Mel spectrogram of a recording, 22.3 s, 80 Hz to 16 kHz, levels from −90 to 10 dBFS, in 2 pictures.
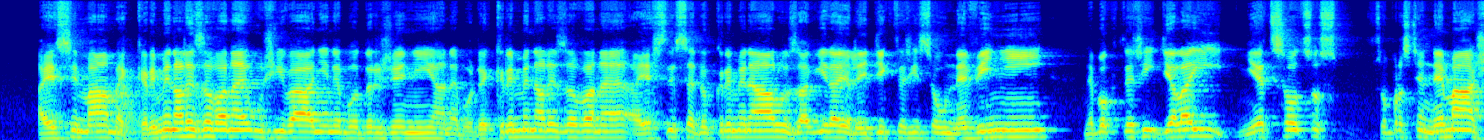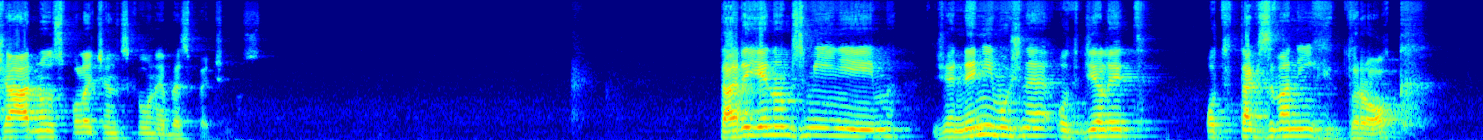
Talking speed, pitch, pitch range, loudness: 110 wpm, 165 Hz, 145-180 Hz, -23 LUFS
